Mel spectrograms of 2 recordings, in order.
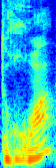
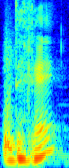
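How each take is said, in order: First: The vowel sounds like 'wah'. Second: The vowel sounds like 'way'. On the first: This is the newer pronunciation. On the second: This is the older pronunciation. "la prononciation « est » passe à « wa »"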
